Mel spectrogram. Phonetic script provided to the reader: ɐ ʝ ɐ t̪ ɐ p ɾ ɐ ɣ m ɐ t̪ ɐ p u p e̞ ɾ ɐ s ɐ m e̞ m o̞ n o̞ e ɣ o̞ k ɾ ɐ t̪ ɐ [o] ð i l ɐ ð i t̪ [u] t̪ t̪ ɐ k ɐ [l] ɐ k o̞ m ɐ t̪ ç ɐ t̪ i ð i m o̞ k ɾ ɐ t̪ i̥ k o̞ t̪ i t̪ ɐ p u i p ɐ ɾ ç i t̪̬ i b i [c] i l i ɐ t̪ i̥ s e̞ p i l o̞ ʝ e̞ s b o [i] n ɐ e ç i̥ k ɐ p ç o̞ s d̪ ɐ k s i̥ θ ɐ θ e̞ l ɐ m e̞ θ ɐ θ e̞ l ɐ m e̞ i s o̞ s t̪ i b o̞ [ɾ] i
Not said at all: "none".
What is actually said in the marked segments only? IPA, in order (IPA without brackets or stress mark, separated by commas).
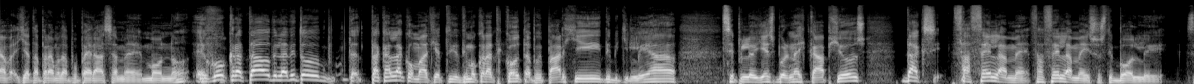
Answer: o, o, l, c, i, l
